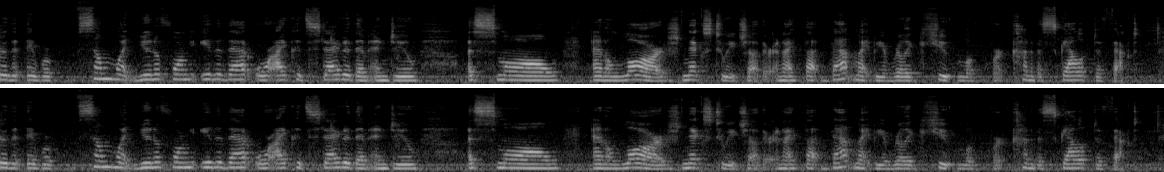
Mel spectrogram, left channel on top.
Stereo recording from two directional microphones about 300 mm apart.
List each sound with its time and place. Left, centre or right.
0.0 s a woman's voice: centre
